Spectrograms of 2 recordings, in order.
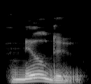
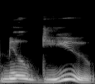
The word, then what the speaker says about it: mildew: Example, mildew. That's right, not mildew, but mildew. Ooh. We're using the most common pronunciation of EW at the end.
